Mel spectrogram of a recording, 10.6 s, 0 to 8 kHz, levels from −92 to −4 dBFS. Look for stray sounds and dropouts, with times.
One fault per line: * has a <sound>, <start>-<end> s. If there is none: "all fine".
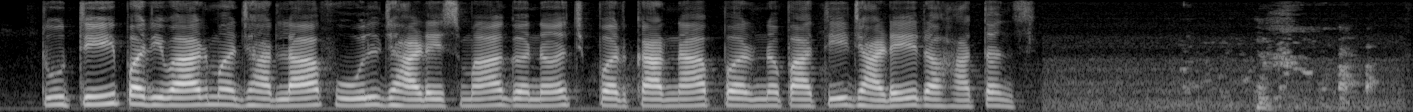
* has a laugh, 8.8-10.4 s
